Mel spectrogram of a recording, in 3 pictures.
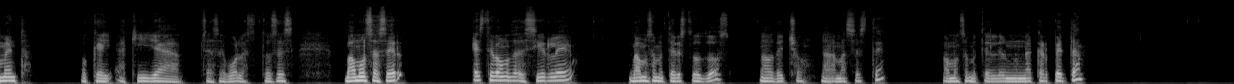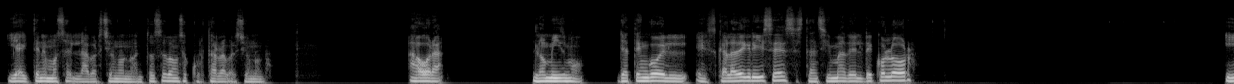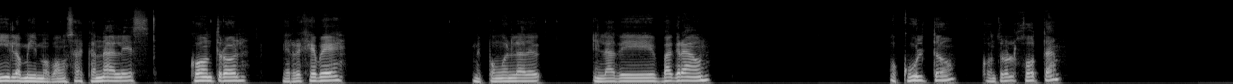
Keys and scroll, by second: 10.1 ctrl+g, 35.0 ctrl+j.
